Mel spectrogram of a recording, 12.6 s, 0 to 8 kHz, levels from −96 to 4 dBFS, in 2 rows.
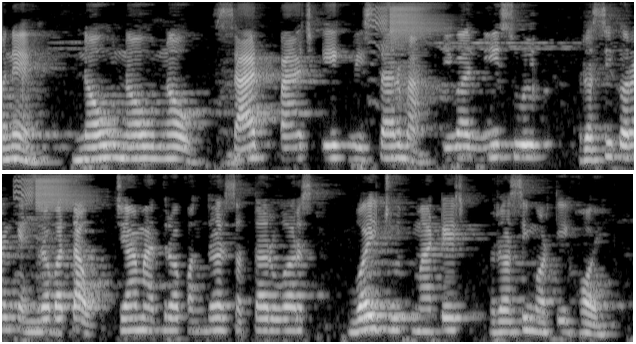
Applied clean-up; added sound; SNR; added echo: classical method Wiener filter.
